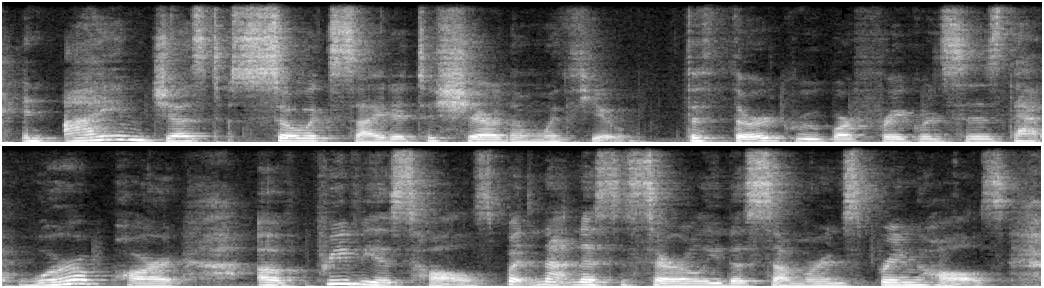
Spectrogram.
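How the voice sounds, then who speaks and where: A fairly low-pitched woman's voice at a moderate pace, with audible room echo. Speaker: fragrance creator. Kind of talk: casual vlog chat.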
